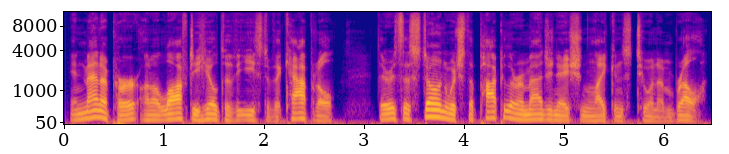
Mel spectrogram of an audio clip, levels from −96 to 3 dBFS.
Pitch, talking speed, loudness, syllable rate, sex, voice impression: 105 Hz, 220 wpm, -19 LUFS, 6.7 syllables/s, male, masculine, adult-like, slightly thick, cool, slightly intellectual, friendly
